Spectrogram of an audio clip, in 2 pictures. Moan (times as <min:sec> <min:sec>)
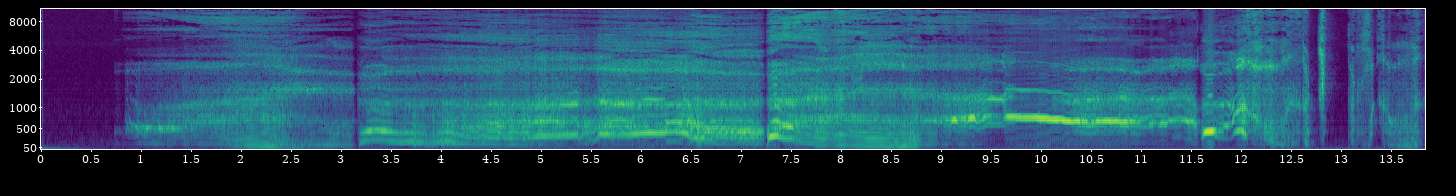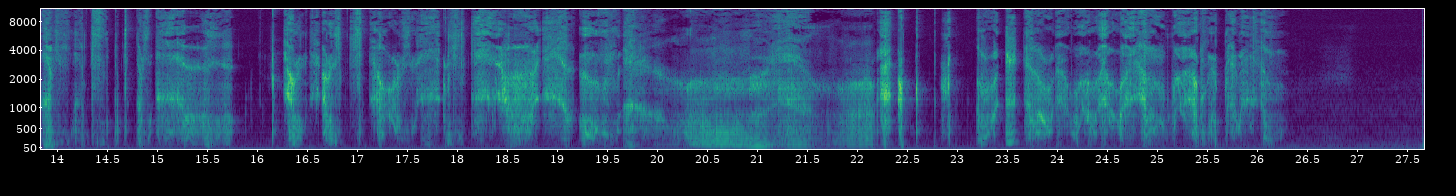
0:00.8 0:12.8, 0:18.5 0:22.2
